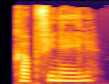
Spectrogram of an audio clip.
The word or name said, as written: cupfinale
